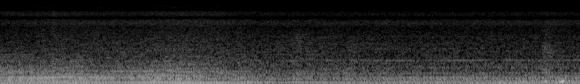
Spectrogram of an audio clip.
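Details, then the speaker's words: 1991 Toyota MR2, night test drive after removing broken sway bar and adjusting and greasing the binding brakes: steady road and engine rumble with no creak, squeal or grind; fixed and running normally. "just went for the test drive and i'm happy everything is working fine i basically adjusted the bricks it was a brick"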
